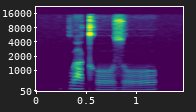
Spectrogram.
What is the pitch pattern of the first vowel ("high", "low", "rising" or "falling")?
high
